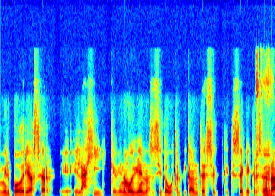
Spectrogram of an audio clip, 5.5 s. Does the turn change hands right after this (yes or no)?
no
